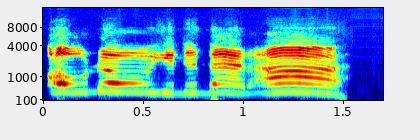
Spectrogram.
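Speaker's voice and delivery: very high, drawn-out, startled surprised yell. Retelling how reacting to students' moves sounds: imitating own surprised yell. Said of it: "you yelled at me".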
